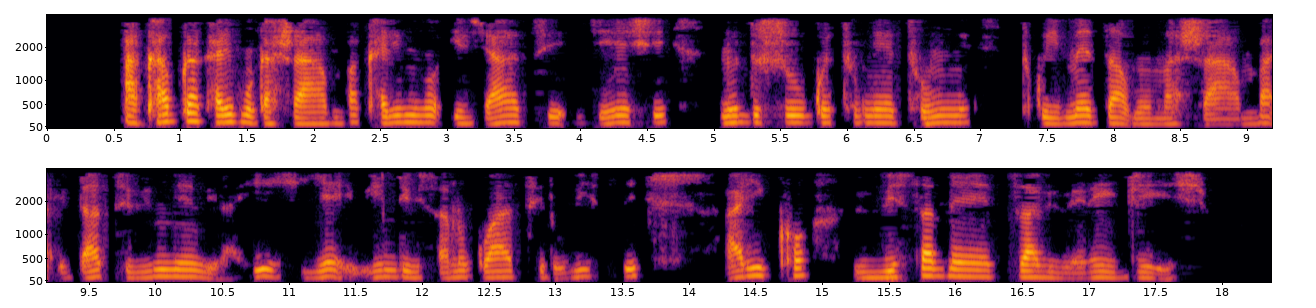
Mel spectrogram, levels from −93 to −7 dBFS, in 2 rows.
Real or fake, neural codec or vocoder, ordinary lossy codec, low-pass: real; none; MP3, 24 kbps; 3.6 kHz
